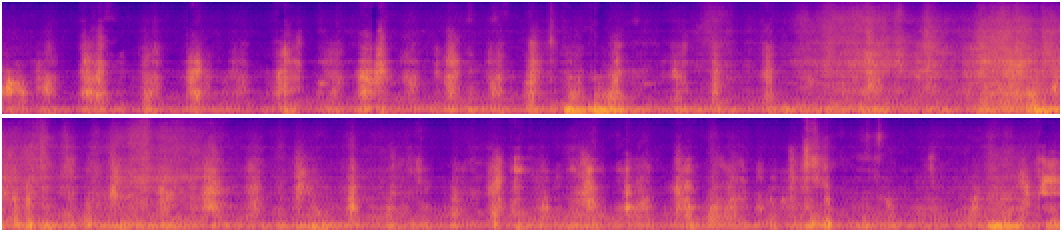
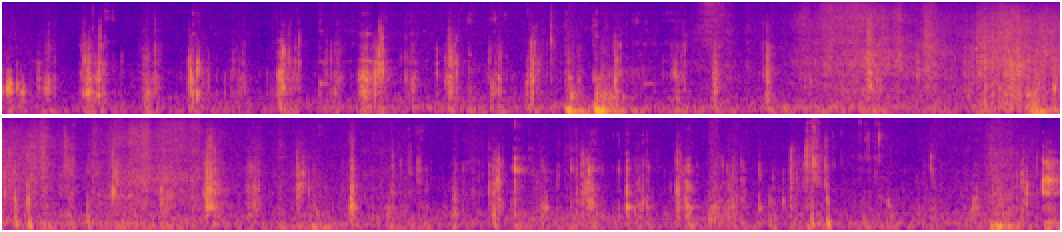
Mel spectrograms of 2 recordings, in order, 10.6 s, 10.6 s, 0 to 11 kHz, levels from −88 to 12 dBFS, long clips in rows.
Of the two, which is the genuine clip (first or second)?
second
